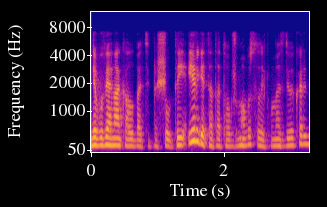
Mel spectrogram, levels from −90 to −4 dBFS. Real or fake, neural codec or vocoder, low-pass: fake; codec, 16 kHz, 0.8 kbps, ZipCodec; 7.2 kHz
